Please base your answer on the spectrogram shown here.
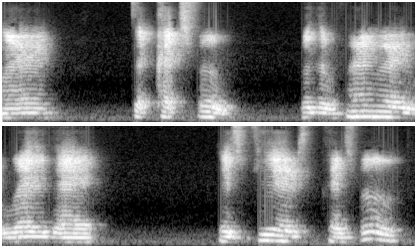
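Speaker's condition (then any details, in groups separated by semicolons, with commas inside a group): Spinal muscular atrophy; since birth, genetic, progressive muscle weakness; two disease-modifying medications, stable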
